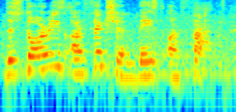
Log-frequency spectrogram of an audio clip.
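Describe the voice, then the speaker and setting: A woman's voice: mid-range voice, lively intonation, a little slow, recorded from a distance. A woman hosting a live radio talk show. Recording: off-mic, noisy room.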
